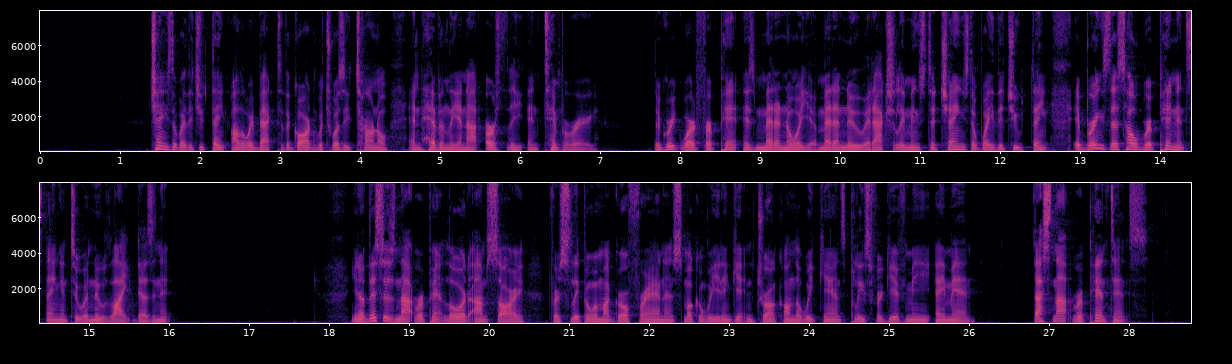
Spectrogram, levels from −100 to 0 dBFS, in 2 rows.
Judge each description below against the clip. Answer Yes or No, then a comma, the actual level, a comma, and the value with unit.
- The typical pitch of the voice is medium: No, low, 115 Hz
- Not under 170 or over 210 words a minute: Yes, average, 175 wpm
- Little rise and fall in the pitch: No, average, 4.3 semitones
